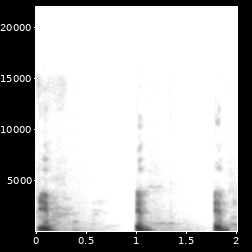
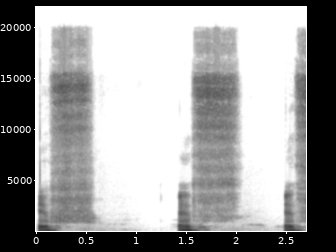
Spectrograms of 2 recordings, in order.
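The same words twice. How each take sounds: First: The f is made with both lips. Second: The f is made with teeth on the lip. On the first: The speaker calls it wrong. "এটাকে আমরা এফ বলি" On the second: The speaker calls it right. "But এটার উচ্চারণ হবে এফ এফ এফ"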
